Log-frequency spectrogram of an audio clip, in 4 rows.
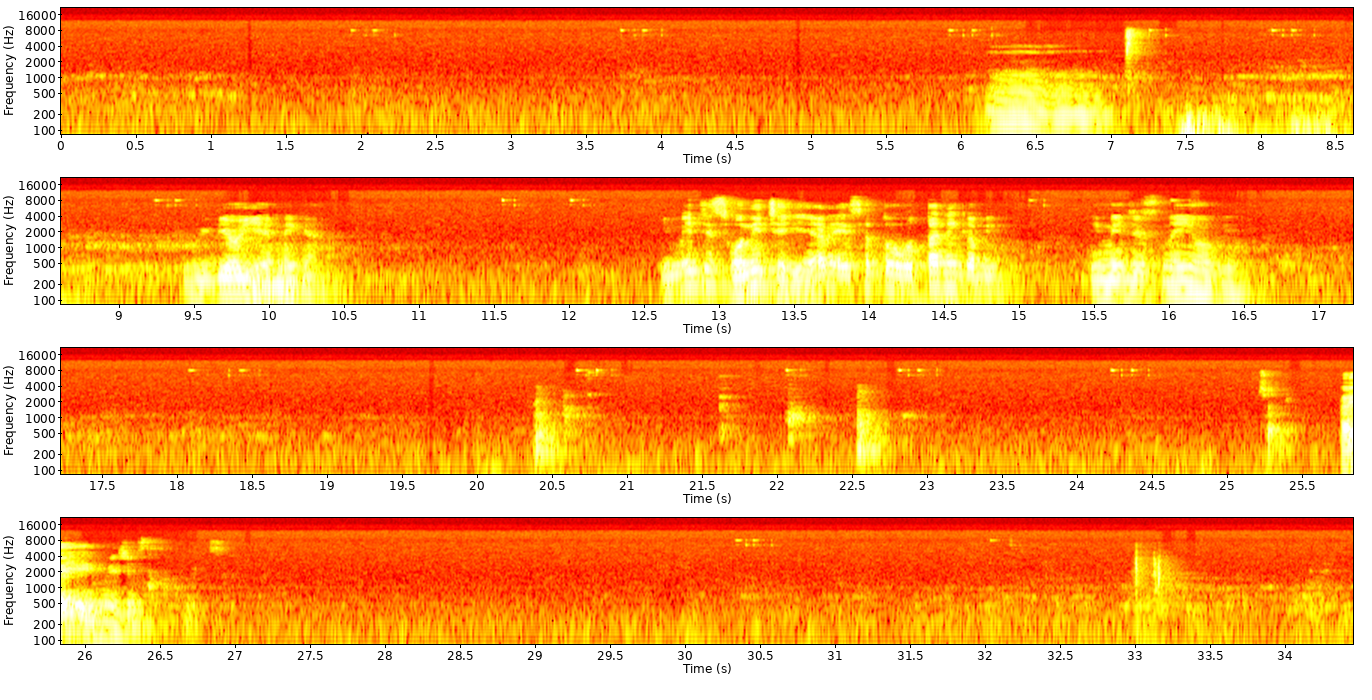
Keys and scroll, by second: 33.0 ctrl+c.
